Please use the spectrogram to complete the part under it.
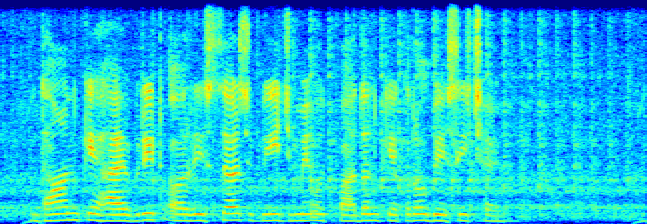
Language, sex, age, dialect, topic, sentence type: Maithili, female, 18-24, Angika, agriculture, question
